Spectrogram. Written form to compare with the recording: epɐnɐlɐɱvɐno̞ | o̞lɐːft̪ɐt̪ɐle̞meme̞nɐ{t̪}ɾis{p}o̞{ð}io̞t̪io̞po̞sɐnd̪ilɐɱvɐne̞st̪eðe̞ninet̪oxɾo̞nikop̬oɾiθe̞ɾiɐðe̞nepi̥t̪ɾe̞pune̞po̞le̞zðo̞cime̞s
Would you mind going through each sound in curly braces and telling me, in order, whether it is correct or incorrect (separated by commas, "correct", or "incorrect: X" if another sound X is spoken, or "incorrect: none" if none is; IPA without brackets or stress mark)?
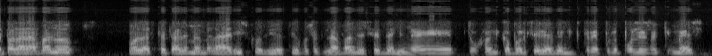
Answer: incorrect: none, incorrect: k, correct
